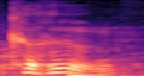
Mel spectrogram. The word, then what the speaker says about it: Colquhoun: Now, I'm getting these categories from an author named John Calhoun, spelled like Colquhoun, whom I recommend to you.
